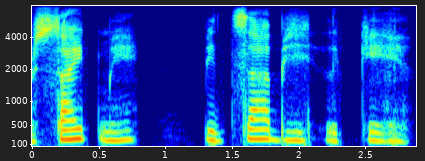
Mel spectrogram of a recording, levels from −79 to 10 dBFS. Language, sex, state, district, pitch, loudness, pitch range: Hindi, female, Arunachal Pradesh, Papum Pare, 180 Hz, -19 LUFS, 170-200 Hz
